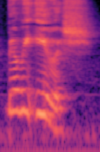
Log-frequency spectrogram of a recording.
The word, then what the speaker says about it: Billie Eilish: Billie Eilish.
